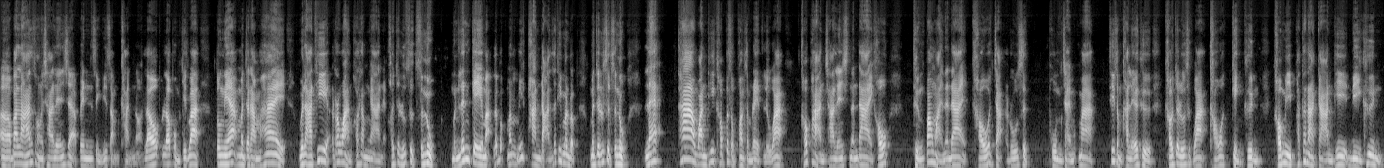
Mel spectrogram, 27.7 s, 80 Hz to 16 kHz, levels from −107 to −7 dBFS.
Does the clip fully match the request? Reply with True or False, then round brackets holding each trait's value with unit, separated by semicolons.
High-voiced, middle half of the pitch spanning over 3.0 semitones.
False (140 Hz; 5.0 semitones)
